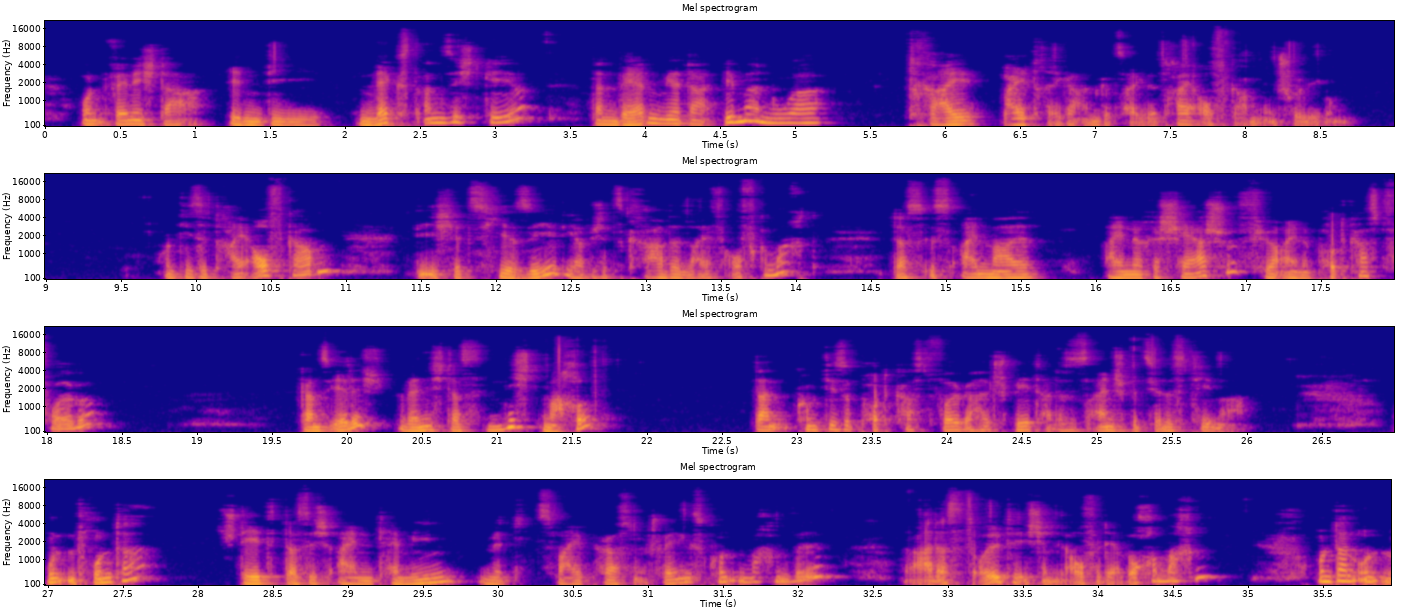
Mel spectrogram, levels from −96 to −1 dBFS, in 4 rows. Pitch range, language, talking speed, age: 120-180 Hz, German, 145 wpm, 30-49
